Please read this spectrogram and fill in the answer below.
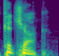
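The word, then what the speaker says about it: Tkachuk: you started with two different two different letters pronounce it I don't know it's kachuk there we go it sounds like it sounds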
